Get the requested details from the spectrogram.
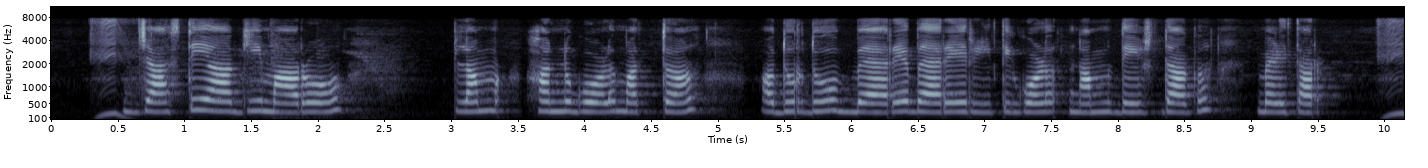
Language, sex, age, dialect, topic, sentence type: Kannada, female, 18-24, Northeastern, agriculture, statement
